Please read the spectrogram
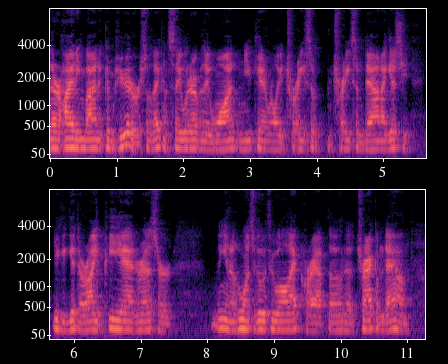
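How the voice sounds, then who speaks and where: A man with a slight Southern US accent, medium pitch, monotone, flat intonation and a fairly quick pace. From US Midwest, Chicago area. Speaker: live streamer. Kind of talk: casual live-stream chat. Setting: live stream.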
